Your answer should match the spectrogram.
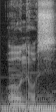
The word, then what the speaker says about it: onos: O was pronounced as a single sound single vowel. So not like in English more like o for example onos which means ashtree.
